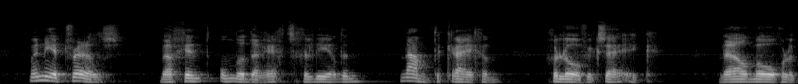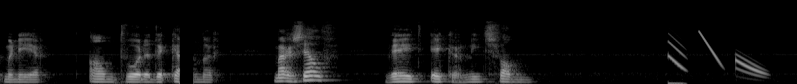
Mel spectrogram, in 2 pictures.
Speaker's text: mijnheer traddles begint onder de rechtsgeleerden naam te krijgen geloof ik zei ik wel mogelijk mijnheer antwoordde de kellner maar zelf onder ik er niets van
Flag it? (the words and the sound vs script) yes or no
yes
